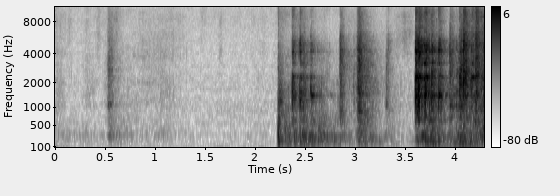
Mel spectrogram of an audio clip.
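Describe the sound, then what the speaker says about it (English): Candlepin bowling at Leda Lanes during league play: a faint early knock, then a sharp loud crash of the ball scattering the pins for a strike, followed by further clattering knocks as pins tumble and settle. "And Steve Kelly opening up with a strike."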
